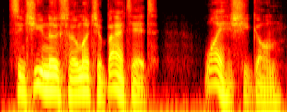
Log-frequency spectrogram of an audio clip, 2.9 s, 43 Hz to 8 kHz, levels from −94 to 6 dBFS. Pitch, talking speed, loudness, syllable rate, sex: 100 Hz, 230 wpm, -18 LUFS, 5.7 syllables/s, male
